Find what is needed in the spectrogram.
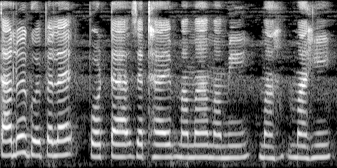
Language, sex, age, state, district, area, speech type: Assamese, female, 18-30, Assam, Sonitpur, rural, spontaneous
